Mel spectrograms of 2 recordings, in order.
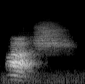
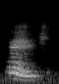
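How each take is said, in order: First: The letter is said with a French pronunciation. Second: The letter is said with an English pronunciation. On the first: "as opposed to French is H" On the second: "in English it's H"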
